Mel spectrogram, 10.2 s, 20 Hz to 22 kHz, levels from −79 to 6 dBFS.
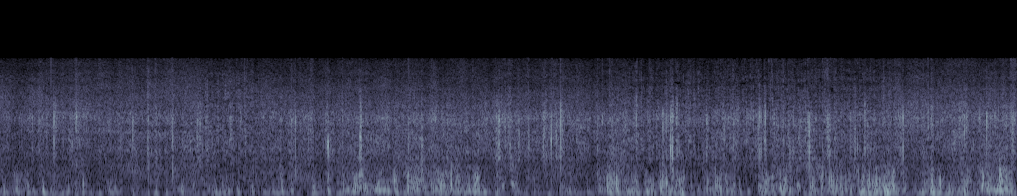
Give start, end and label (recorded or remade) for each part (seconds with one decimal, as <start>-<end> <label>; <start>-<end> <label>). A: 0.0-2.0 remade; 2.0-2.6 recorded; 2.6-6.3 remade; 6.3-8.8 recorded; 8.8-10.2 remade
